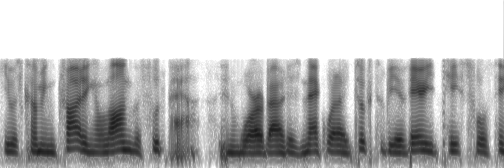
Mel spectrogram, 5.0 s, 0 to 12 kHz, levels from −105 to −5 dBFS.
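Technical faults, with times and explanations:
Throughout, Codec 2 vocoder: the speech was carried by a very low-rate vocoder that transmits only pitch, voicing, loudness and a coarse spectral envelope, and the decoder rebuilds the voice from sine waves instead of the original waveform. The damage is heavy. The speech comes out robotic and buzzy, with nothing above 3.8 kHz, which fits Codec 2 running at its highest 3.2 kbit/s mode.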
